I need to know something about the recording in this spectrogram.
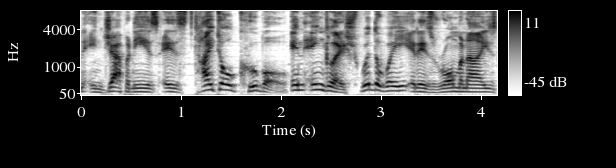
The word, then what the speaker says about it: Tite Kubo: So, the correct pronunciation in Japanese is Tito Kubo. In English, with the way it is romanized, it should be pronounced Tit Kubo. But people seem to really enjoy calling him Titty Kubo or Tite Kubo.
